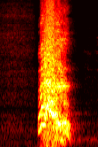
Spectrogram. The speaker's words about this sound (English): I'm never going to get a good sneeze on this podcast, am I?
